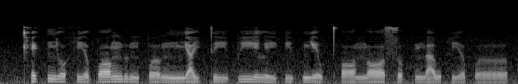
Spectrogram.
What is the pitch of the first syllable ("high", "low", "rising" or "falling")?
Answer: rising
